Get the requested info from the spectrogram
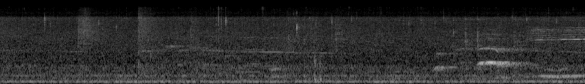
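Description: Eggplant omelette frying in oil in a pan over low heat: a steady sizzle with scattered small crackles. A brief higher-pitched sound stands out over it about five seconds in.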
